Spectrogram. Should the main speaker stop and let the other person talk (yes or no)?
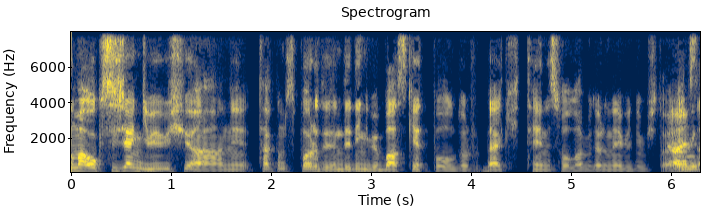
yes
